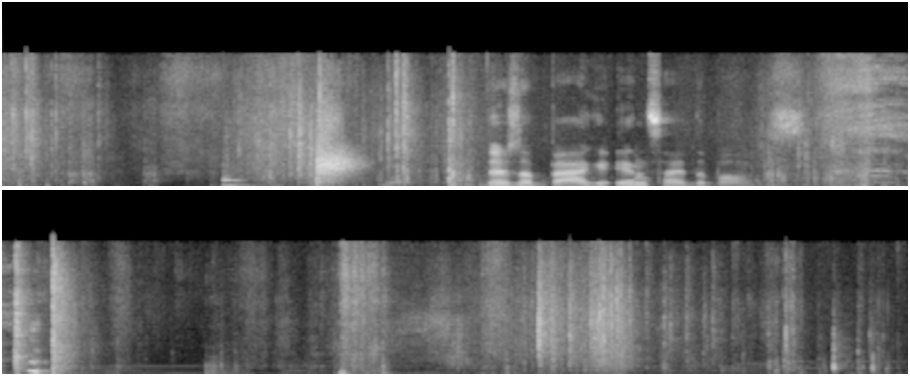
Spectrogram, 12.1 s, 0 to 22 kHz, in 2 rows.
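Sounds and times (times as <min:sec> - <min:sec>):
paper bag rustling and crinkling: 0:00.0 - 0:03.2, 0:05.0 - 0:05.8, 0:06.6 - 0:12.0.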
